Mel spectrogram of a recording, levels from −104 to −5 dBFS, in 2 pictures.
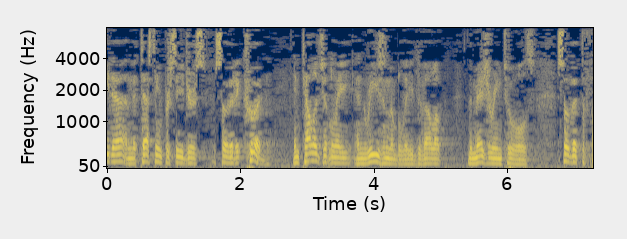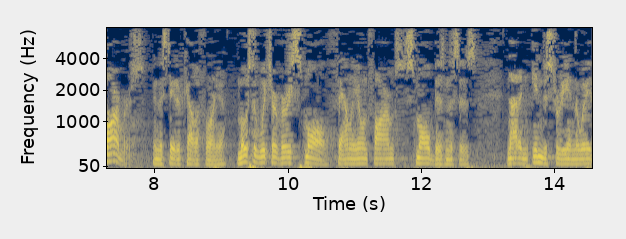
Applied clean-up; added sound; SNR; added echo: none; none; none; none.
